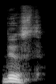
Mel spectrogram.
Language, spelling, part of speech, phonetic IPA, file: Russian, бюст, noun, [bʲust], Ru-бюст.ogg
- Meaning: 1. bust (sculptural portrayal of a person's head and shoulders) 2. bust, bosom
